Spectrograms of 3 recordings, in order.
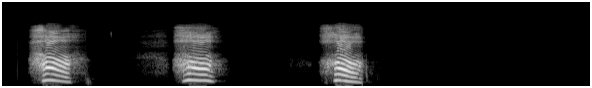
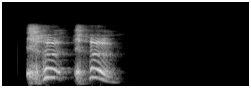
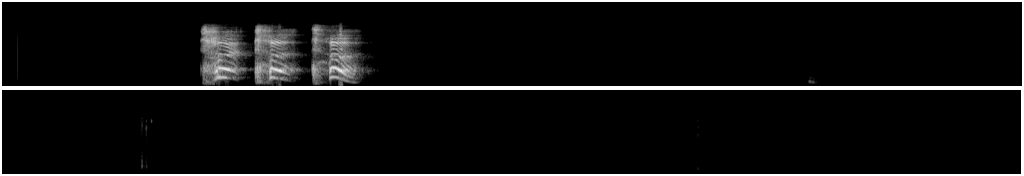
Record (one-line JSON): {"exhalation_length": "5.9 s", "exhalation_amplitude": 32768, "exhalation_signal_mean_std_ratio": 0.35, "cough_length": "2.5 s", "cough_amplitude": 32768, "cough_signal_mean_std_ratio": 0.44, "three_cough_length": "20.4 s", "three_cough_amplitude": 32768, "three_cough_signal_mean_std_ratio": 0.17, "survey_phase": "alpha (2021-03-01 to 2021-08-12)", "age": "45-64", "gender": "Female", "wearing_mask": "No", "symptom_none": true, "smoker_status": "Never smoked", "respiratory_condition_asthma": false, "respiratory_condition_other": false, "recruitment_source": "REACT", "submission_delay": "32 days", "covid_test_result": "Negative", "covid_test_method": "RT-qPCR"}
